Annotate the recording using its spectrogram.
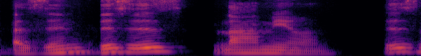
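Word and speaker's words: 라면: But it's not R. It's Namyon. It's not Lamyon, it's not Ramyon, it's Namyon.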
